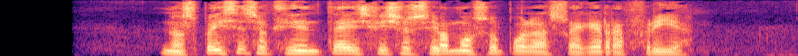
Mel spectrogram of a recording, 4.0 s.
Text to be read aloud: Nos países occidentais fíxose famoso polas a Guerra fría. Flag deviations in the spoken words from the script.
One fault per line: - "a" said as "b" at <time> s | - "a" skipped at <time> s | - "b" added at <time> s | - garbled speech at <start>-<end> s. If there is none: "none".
none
